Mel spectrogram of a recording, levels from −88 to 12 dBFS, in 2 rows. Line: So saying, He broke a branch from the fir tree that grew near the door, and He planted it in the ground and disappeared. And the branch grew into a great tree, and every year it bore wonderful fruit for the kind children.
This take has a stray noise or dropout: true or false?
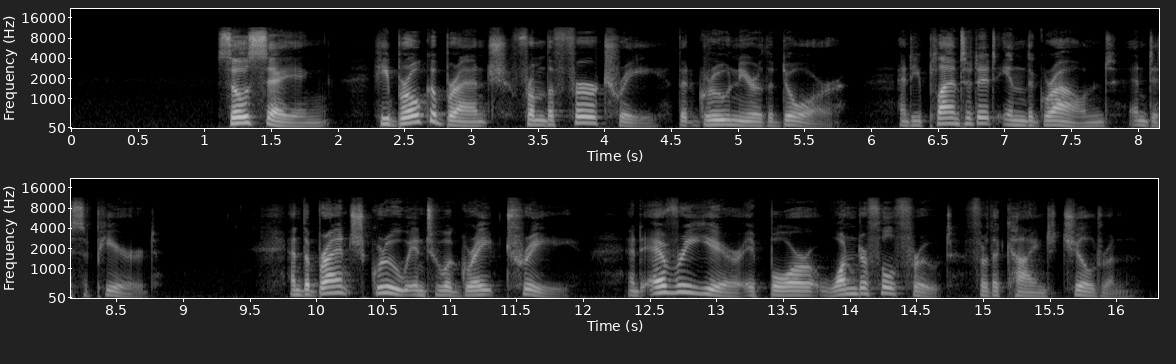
false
